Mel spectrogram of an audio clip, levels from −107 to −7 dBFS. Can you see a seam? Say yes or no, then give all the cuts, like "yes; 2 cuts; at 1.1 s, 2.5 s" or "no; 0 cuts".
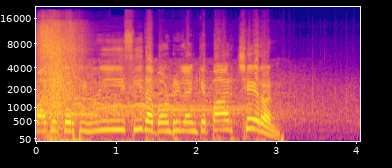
yes; 1 cut; at 3.0 s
